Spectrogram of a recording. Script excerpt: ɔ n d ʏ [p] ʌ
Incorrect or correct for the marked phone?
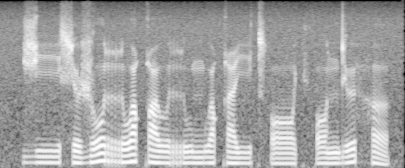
incorrect: h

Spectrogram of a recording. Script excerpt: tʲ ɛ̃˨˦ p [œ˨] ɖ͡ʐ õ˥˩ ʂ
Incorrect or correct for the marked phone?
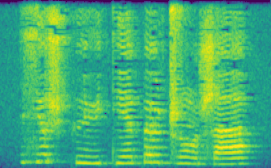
incorrect: œ˥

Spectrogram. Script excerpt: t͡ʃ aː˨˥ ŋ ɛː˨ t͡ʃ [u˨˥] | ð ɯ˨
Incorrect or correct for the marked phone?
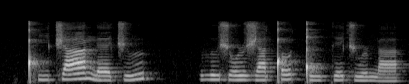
incorrect: ɯ˨˥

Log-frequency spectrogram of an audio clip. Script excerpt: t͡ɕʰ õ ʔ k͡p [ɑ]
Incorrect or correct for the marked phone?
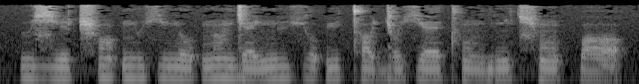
incorrect: ɒ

